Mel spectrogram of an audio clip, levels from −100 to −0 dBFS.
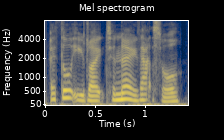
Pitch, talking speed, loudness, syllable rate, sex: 195 Hz, 335 wpm, -16 LUFS, 6.3 syllables/s, female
